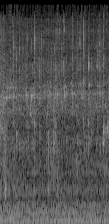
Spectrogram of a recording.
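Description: Water is poured into a pot of prawns for Malaysian Nyonya laksa lemak, a steady, close, noisy rush of liquid lasting throughout.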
